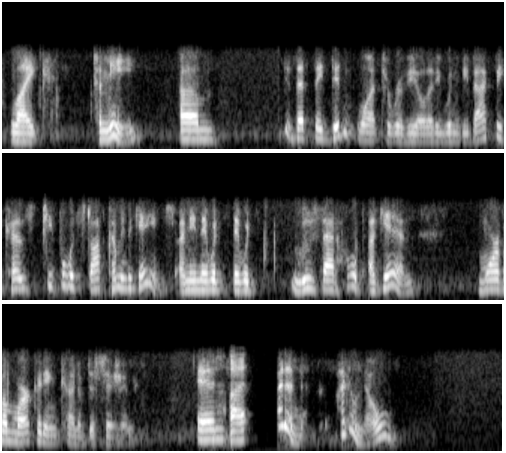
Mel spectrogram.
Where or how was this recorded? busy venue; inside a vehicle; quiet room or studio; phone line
phone line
